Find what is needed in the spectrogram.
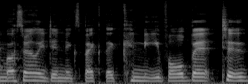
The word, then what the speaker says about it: Knievel: I don't know why we call it Knievel. It's spelled K-N-I-E-V-E-L. You think it'd be Knievel? Like K-N to start a word? The K, when do you ever say the pronounce the K?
